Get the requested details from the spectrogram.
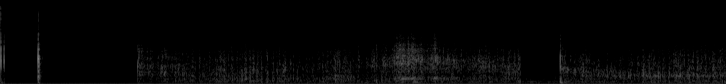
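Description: A hand-held wide white plastic comb is scratched and raked with its teeth across a flat sheet of glitter cardstock. After a single sharp tick and a quiet pause, a steady gritty rasp runs for several seconds and swells louder midway. It then stops briefly and resumes with a sharp scrape that continues to the end.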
